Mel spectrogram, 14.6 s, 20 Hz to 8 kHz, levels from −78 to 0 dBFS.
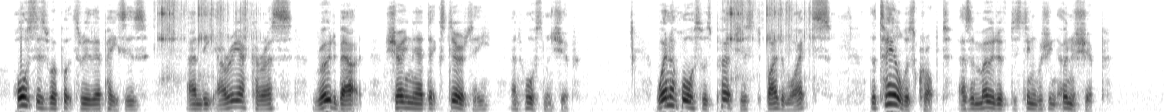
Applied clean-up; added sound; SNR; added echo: none; Coin (dropping) / Glass; 17 dB; none.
